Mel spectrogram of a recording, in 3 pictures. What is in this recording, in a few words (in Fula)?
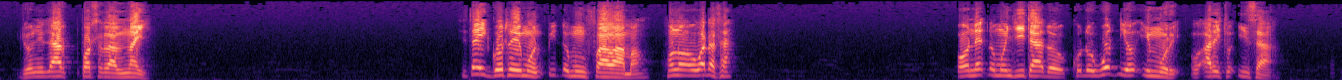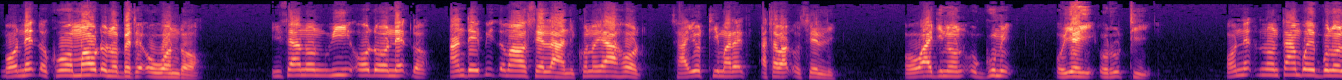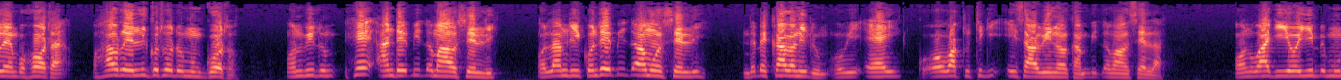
pulaar fulacunda, drama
